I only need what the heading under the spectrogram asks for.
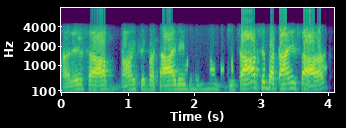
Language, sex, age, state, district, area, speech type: Hindi, male, 60+, Uttar Pradesh, Chandauli, rural, conversation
